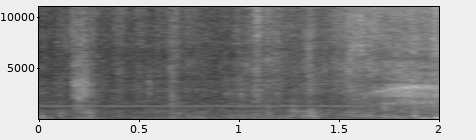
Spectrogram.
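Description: Faint handling noises from items being moved about inside a cardboard box, with a soft plastic rustle near the end.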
